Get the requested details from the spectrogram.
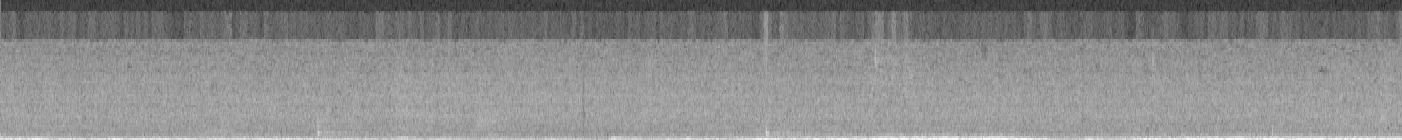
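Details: Stethoscope on the back of a simulated patient in virtual reality: soft, low whooshing breath sounds with no wheeze or crackles; normal breath sounds.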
